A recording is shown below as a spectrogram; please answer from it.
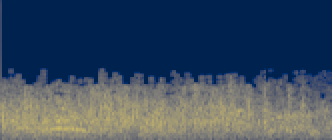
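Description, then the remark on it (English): An audience claps steadily after a performer's story, a dense, even patter of many hands that holds at a moderate level without pause for the whole stretch, with laughter and a faint murmur of voices mixed in. “Only the Al-Anons were clapping.”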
